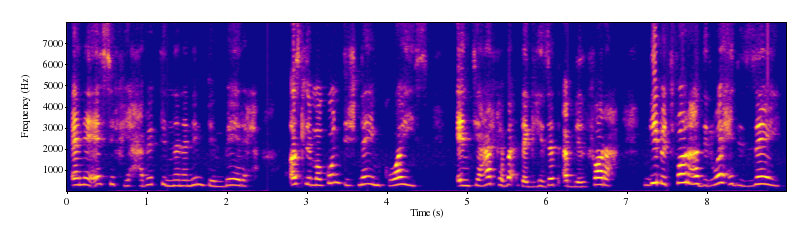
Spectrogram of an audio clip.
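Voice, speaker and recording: A sleepy young husband who loves his bed, sweet-talking his wife in a lazy, drowsy drawl with an Egyptian Arabic accent, as a woman storyteller puts him on. The voice sits high. It is a figure from a spoken storybook. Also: animated, quick pace. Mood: drowsy coaxing. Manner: drowsy, coaxing, affectionate.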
